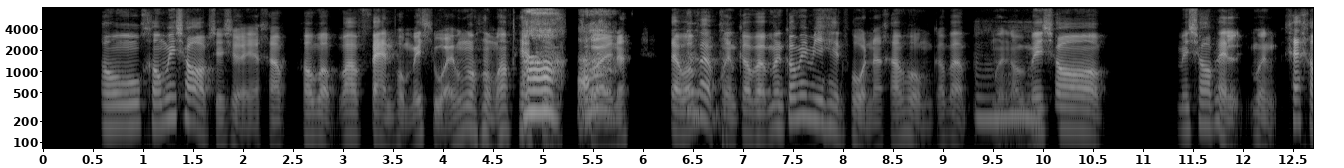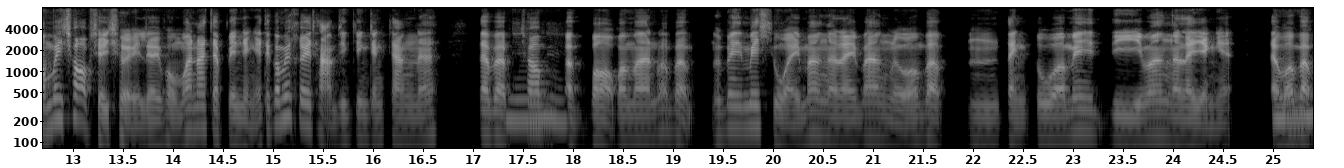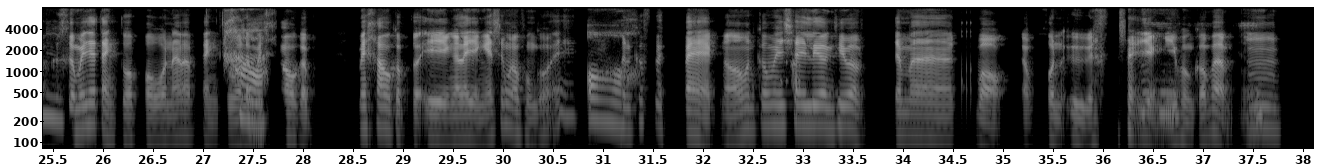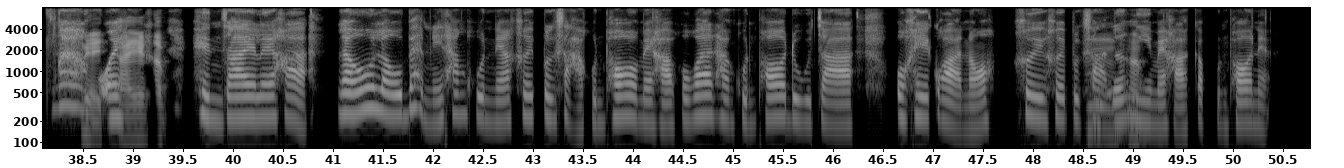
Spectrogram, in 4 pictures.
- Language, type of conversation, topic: Thai, advice, คุณรับมืออย่างไรเมื่อถูกครอบครัวของแฟนกดดันเรื่องความสัมพันธ์?
- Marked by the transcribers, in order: laughing while speaking: "ผมก็ผมว่าแฟนผม"; tapping; chuckle; other background noise; other noise; chuckle; gasp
